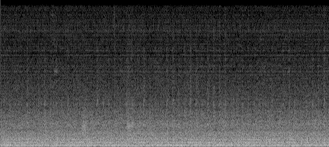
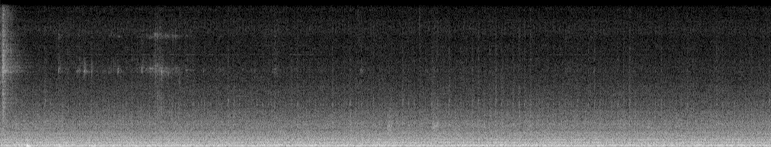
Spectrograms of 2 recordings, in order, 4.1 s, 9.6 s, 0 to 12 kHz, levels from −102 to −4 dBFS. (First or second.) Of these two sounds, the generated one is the first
